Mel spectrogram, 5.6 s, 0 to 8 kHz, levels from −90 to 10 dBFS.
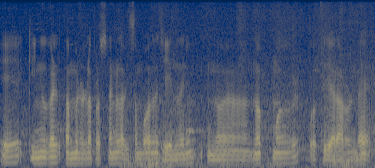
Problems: constant background noise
